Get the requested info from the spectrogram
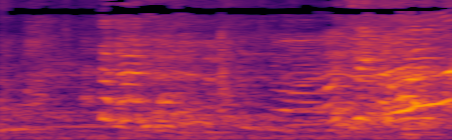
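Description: Chatter of a group of girls, several voices talking over one another in a room.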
